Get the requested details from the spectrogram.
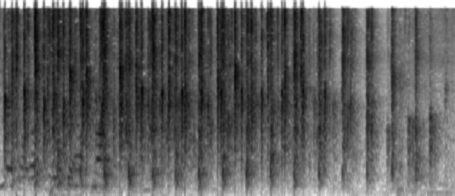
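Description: An audience at the end of Alternativet's talk show evening applauds the participants with a dense, steady patter of many hands clapping together, fairly loud at first, then thinning out into fewer, more separate claps toward the end.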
